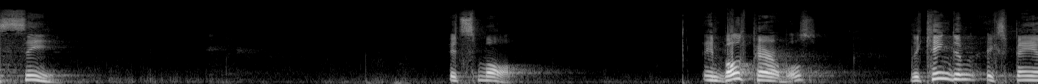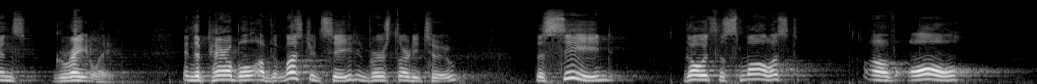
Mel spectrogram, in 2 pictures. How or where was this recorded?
large echoing room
